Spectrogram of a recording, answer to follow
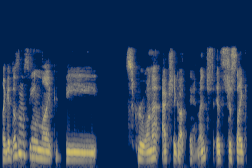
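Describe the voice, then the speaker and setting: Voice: mid-range voice, measured pace. A young adult streamer chatting casually while drawing, thinking aloud and rambling with lots of fillers. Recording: slightly dull home stream audio.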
